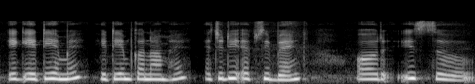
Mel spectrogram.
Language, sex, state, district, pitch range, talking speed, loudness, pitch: Hindi, female, Odisha, Sambalpur, 240-275 Hz, 150 wpm, -13 LUFS, 250 Hz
